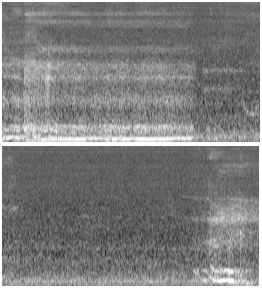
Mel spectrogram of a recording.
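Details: Dog snoring extremely loudly: a long, droning, buzzy snore, a quiet pause, then another snore begins.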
